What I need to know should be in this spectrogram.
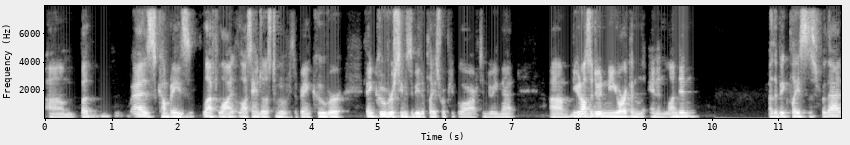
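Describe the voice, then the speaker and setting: A man's somewhat breathy, medium-pitched voice at a fairly quick pace, with monotone, flat intonation. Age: 30s. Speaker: senior lighting artist. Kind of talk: live Q&A session. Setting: live stream on video call. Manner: halting with many fillers. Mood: relaxed, conversational. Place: home room. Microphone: webcam.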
